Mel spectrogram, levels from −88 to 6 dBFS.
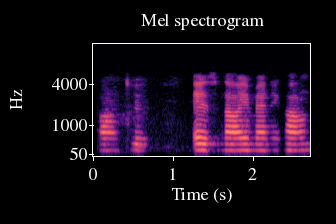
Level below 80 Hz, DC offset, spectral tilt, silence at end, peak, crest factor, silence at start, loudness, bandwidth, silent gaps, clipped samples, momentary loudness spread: -74 dBFS; under 0.1%; -5.5 dB/octave; 0 s; -6 dBFS; 18 dB; 0.1 s; -22 LUFS; 6.2 kHz; none; under 0.1%; 14 LU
